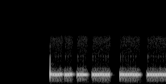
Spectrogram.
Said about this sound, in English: Oh. So we're ringing. Sounds very old-timey ringy. That's cool.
